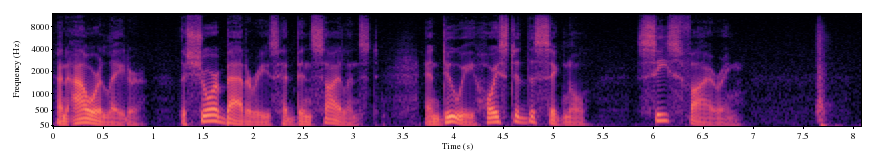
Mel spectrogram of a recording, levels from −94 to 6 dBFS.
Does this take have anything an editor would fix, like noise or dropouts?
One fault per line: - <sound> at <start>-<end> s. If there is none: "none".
- whoosh at 7.6-7.9 s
